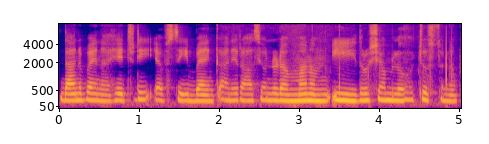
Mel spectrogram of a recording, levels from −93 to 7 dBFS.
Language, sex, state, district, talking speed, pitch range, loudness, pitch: Telugu, female, Andhra Pradesh, Krishna, 130 wpm, 185-200 Hz, -14 LUFS, 195 Hz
